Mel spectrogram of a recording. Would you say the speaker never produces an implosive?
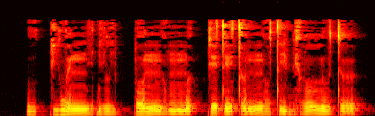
no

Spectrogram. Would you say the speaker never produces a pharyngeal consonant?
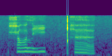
no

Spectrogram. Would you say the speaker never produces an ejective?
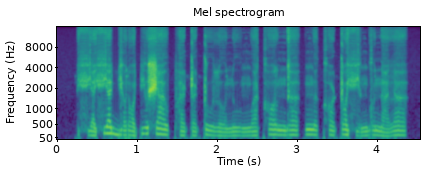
yes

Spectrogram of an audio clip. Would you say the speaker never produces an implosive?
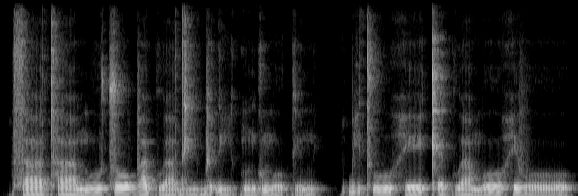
no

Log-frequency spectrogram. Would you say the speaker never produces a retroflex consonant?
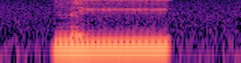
no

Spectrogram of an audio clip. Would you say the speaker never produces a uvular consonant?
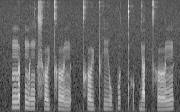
yes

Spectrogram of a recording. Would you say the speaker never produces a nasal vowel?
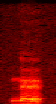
yes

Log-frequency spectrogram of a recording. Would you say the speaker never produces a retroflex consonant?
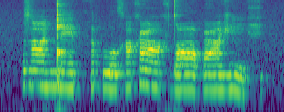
yes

